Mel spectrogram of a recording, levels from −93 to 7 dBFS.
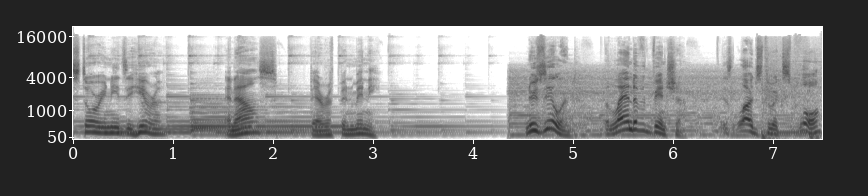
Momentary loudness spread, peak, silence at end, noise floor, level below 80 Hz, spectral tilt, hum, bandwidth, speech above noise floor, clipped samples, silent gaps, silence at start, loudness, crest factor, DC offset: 19 LU; -2 dBFS; 0 s; -47 dBFS; -48 dBFS; -5 dB/octave; none; 17 kHz; 27 dB; under 0.1%; none; 0 s; -21 LUFS; 20 dB; under 0.1%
